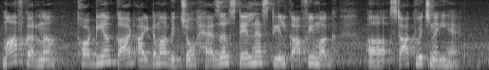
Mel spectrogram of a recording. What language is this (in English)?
Punjabi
